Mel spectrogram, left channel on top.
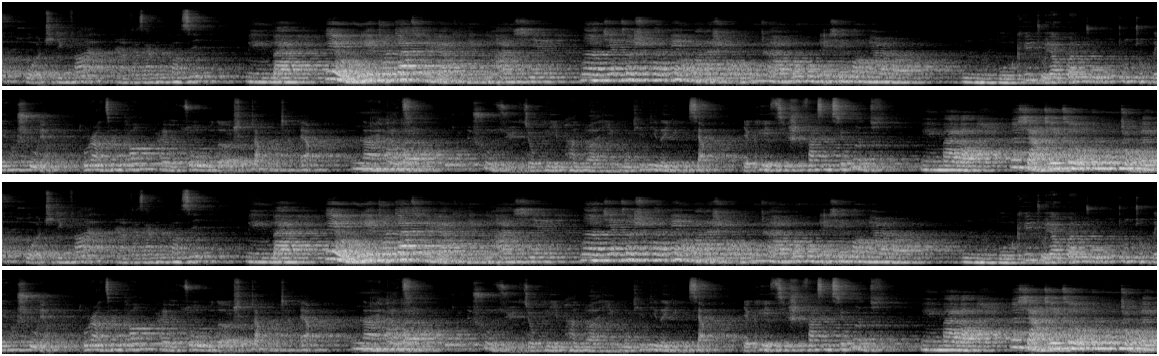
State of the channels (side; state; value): both; identical; correlation 1.00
